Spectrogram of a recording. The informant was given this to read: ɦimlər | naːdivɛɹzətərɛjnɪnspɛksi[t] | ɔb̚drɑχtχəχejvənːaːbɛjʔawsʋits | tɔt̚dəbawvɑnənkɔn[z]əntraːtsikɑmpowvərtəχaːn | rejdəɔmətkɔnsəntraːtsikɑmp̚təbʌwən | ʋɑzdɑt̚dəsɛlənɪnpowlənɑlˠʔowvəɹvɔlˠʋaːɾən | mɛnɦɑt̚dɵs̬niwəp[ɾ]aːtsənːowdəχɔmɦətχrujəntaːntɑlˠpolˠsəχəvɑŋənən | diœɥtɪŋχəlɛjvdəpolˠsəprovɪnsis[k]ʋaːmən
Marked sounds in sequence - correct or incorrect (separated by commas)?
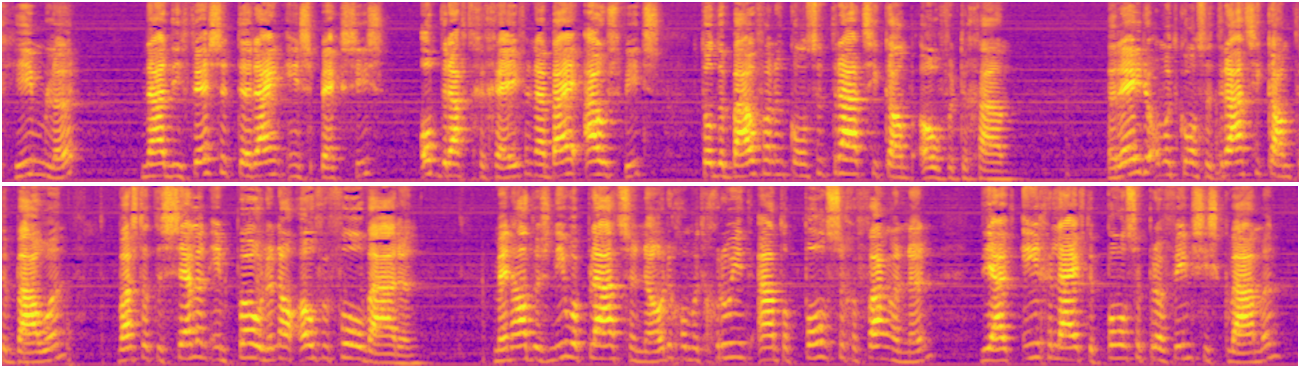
incorrect, incorrect, incorrect, correct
